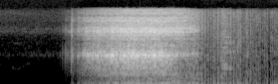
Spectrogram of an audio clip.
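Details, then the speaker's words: Adult male (husband) snoring: a single harsh, hissing breath lasting about a second. "you snore. Love, you're snoring."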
